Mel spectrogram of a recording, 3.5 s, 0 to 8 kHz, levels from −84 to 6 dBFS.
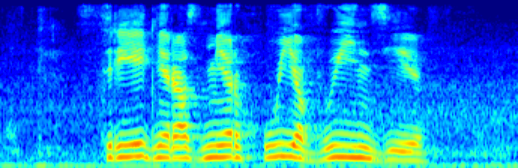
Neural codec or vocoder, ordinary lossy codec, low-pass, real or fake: none; none; 7.2 kHz; real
